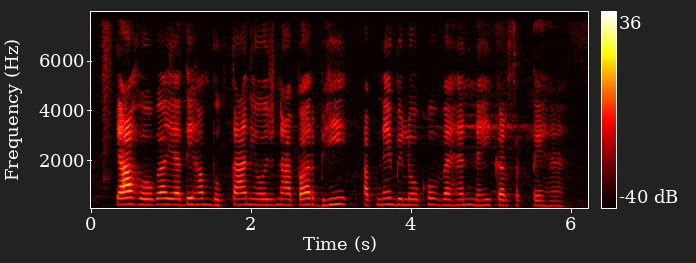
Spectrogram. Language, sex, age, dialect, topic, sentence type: Hindi, female, 41-45, Hindustani Malvi Khadi Boli, banking, question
